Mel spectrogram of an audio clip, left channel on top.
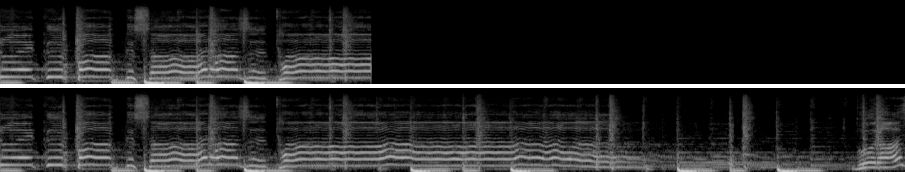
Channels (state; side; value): drops out; left; at 3.8 s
